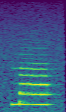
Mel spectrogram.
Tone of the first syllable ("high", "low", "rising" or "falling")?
high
